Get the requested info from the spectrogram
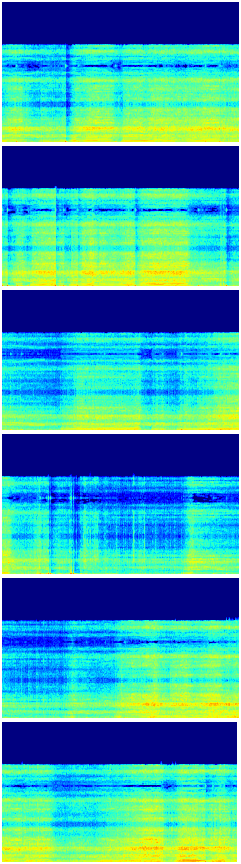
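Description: Off-road motorcycle engine revving up and down over and over, heard from a helmet camera, with wind noise and sharp knocks from the rough ground.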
